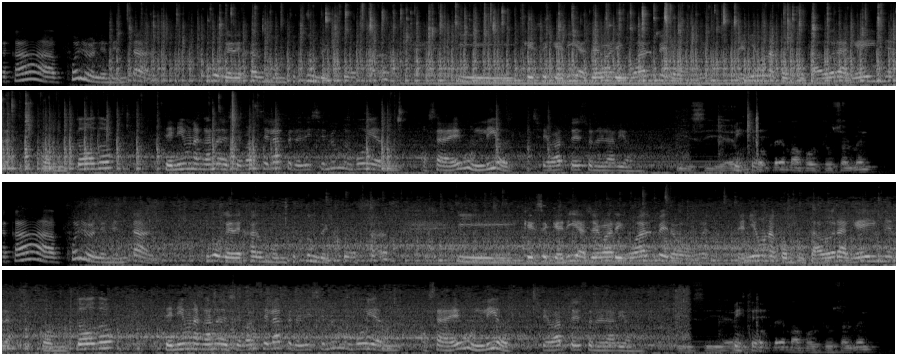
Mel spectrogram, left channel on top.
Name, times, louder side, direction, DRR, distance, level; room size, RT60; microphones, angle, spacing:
voice 1, 0.0-1.6 2.0-15.4 16.3-16.5, right 2 dB, 20° right, 0.5 m, -32 dB
sound 1, 0.6-15.8, right 8 dB, 85° right, 0.4 m, -40 dB
Drip, 1.1-16.5, left 7 dB, 70° left, 0.3 m, -36 dB
Bowed string instrument, 3.8-8.7, left 5 dB, 85° left, 1.6 m, -40 dB
voice 2, 15.7-17.6, left 1 dB, 50° left, 1.4 m, -40 dB
9.9 x 3.7 x 4.4 m
head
